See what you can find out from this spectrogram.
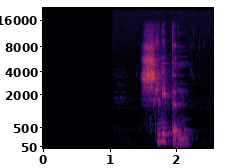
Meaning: inflection of slapen: 1. plural past indicative 2. plural past subjunctive
- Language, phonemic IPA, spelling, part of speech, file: Dutch, /ˈslipə(n)/, sliepen, verb, Nl-sliepen.ogg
